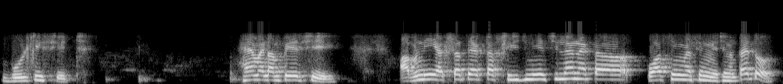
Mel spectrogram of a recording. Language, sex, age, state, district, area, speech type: Bengali, male, 18-30, West Bengal, Jhargram, rural, conversation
